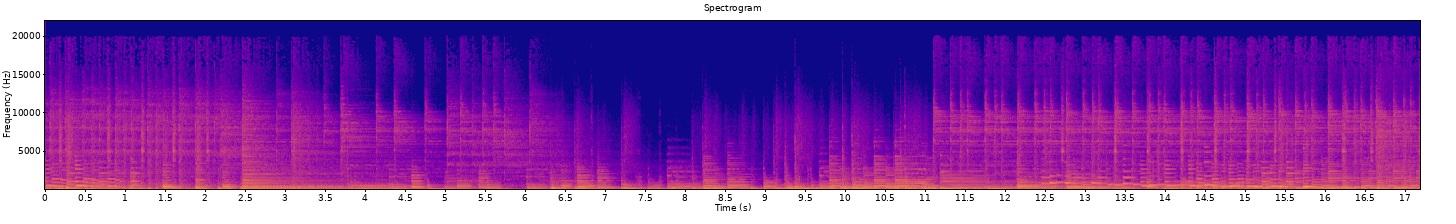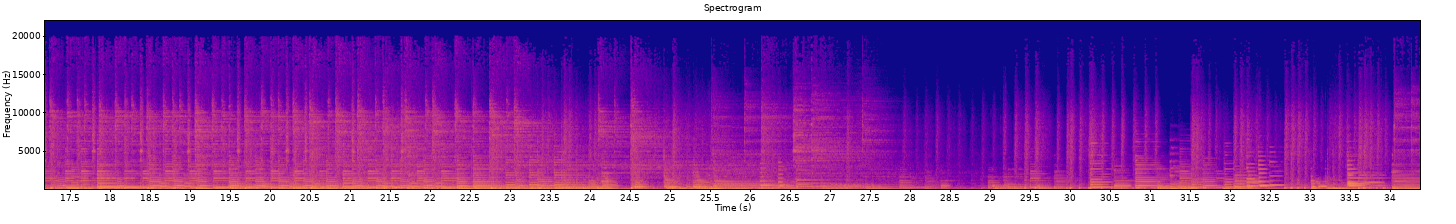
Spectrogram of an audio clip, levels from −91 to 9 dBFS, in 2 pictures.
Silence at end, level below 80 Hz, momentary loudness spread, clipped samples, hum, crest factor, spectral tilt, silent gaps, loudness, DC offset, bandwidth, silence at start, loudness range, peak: 0 s; -36 dBFS; 8 LU; under 0.1%; none; 16 dB; -5.5 dB/octave; none; -27 LUFS; under 0.1%; over 20 kHz; 0 s; 7 LU; -10 dBFS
